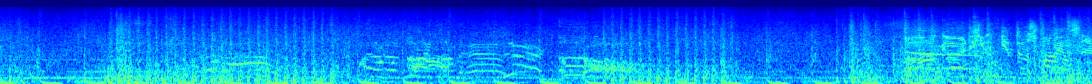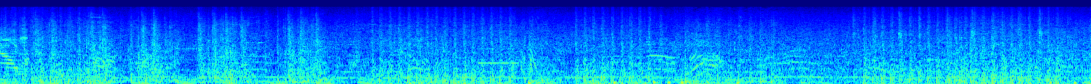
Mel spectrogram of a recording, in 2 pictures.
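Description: A heavy truck engine rumbles.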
